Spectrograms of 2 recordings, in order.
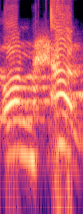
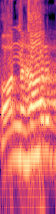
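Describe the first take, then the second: First: The h sound is harsh, from the throat. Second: The h sound is a light, plain breath. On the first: It means offer sacrifice. The speaker calls it right. "বলতে হবে অনহার" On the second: It means day, which reverses the sense. The speaker calls it wrong. "অনহার বললে গুনাহ হবে"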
